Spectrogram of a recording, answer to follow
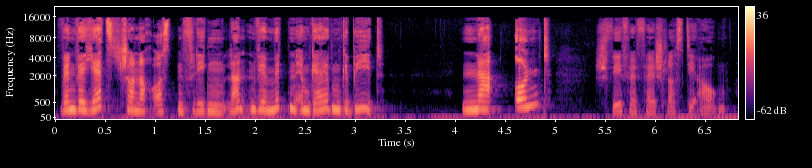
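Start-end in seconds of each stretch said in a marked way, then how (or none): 0.0-3.3 loud warning, climbing higher; calling out. A narrator's reading. Ben warns the kobold of the yellow zone, calling out. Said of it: "rief er". 4.0-5.0 loud, high kobold retort; defiant kobold. A narrator's reading. Kobold dismisses Ben's warning, loudly defiant.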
